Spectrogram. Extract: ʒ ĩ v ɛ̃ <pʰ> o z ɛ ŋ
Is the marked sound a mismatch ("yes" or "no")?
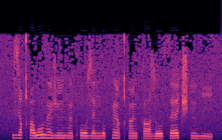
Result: no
